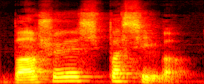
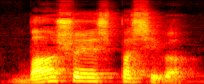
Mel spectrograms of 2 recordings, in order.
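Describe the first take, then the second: No difference in how they are said.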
